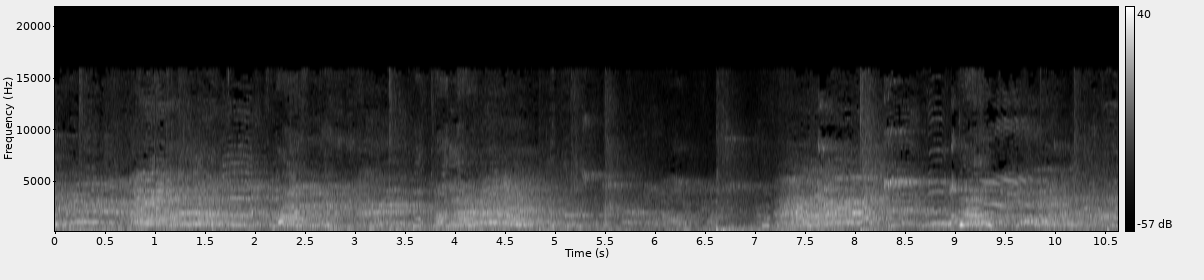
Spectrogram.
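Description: Volleyball rally sounds in a school gym: the ball being struck and thudding every second or two, sneakers squeaking on the court, and players and spectators calling out.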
